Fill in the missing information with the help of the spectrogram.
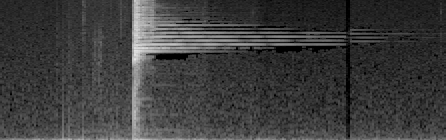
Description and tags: Two swords clashing, use for whatever you would like.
